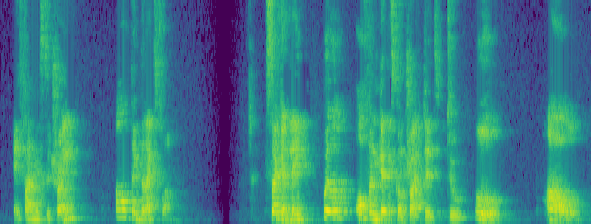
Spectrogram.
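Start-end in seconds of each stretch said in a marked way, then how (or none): 0.2-2.6 short pause right after the word "train". Teaching phrasing of a comma sentence, short pause after 'train'. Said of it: "we usually pause for a little bit between these two sentences".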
